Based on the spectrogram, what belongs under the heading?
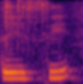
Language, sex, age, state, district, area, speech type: Odia, female, 18-30, Odisha, Ganjam, urban, spontaneous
